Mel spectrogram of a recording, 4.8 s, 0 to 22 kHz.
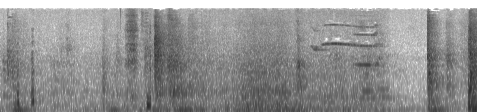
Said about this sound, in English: I feel like I have to shut my door. Sorry, 1 second. I'm shutting my front door. No worries. Front door.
